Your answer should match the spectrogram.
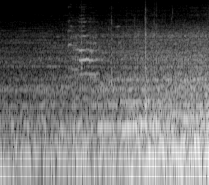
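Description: Wooden door hinge creaking as the door is slowly pushed open, over a low drone of horror-film score that swells louder. A sharp click comes about three seconds in.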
